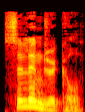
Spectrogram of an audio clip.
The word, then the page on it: cylindrical: anglais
